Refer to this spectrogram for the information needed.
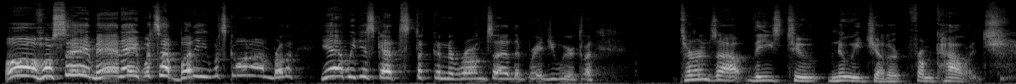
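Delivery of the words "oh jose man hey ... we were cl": much higher and louder, hearty shouting; excited greeting. Retold or imitated. Mick greeting the guard Jose, excited shout. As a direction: greet your buddy with loud delight. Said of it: "And Mick goes".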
